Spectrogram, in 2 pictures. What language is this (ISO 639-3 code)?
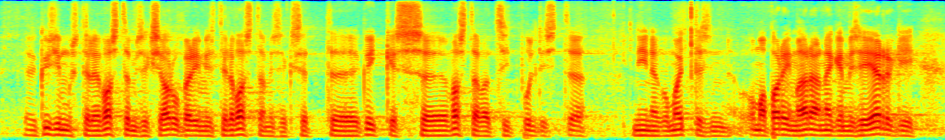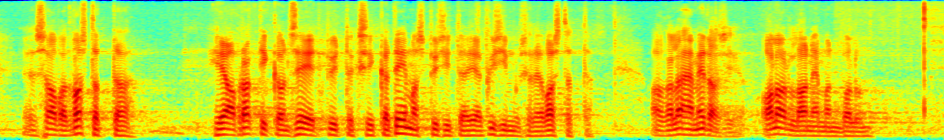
est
